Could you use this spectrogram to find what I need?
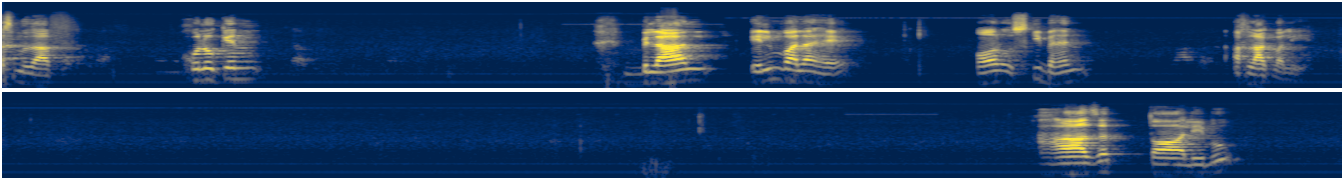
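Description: An elderly man speaks calmly in short bursts through a clip-on microphone, with long pauses.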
